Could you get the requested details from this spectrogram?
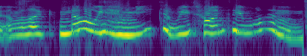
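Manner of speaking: mock exasperated server; exasperated correction. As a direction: spell it out to her. Correcting underage girl.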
